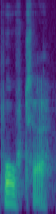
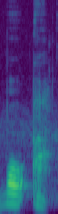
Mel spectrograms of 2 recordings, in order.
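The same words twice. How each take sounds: First: The middle T is clearly pronounced. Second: The middle T is a glottal stop. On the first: "pronounce medial and terminal T's" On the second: "replacing them with glottal stops"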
